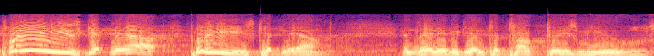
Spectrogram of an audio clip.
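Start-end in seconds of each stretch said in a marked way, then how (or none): 0.0-3.3 high-pitched desperate plea, easing on the repeat; begging and pleading. Retold or imitated. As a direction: beg for rescue, crying out the first please. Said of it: "He begged and pleaded".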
